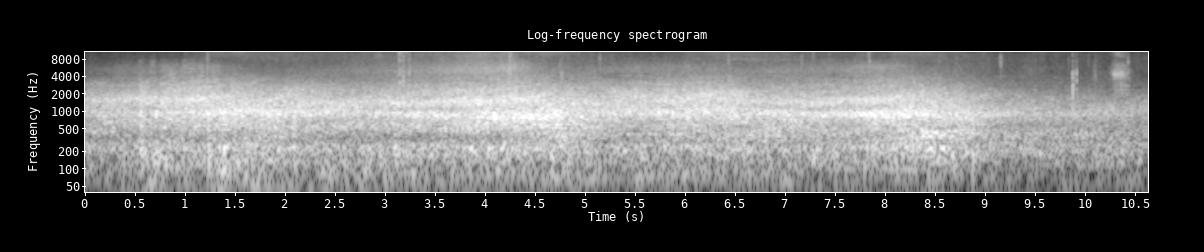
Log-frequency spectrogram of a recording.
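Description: Road traffic on a multi-lane street, cars driving past close by, the sound swelling and fading as each one goes by.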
